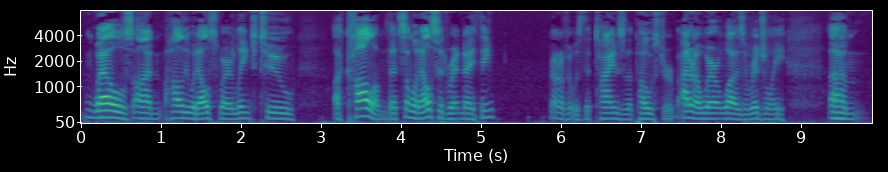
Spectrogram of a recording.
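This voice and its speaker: A man's voice: a little high, fairly even intonation, a little fast, darkish tone, dry recording. Chatty man on a dry close mic. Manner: rambling, self-correcting, enthusiastic. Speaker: podcast co-host. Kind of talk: casual chat.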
